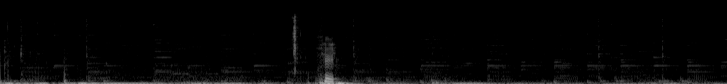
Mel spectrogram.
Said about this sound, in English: What are you typing?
